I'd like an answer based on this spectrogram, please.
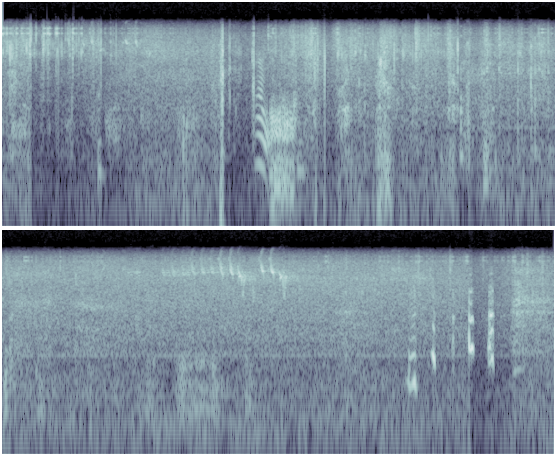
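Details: A one-year-old female Basset Hound, playing and running to liven up her older cousin Basset Hound, gives short, rough bursts of grunts and barky yelps amid scuffling and a few spoken words.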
